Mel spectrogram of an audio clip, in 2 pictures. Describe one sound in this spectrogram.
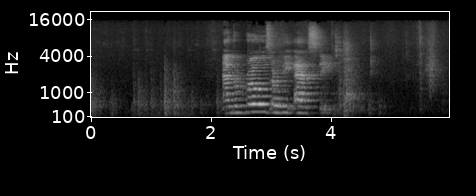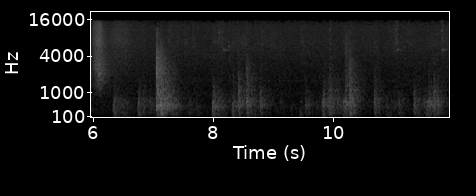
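A woman explains calmly.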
